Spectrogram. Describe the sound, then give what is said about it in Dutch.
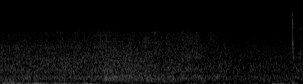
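A steady, continuous wash of ocean surf rolls on at a moderate level with no voices, a broad hissing rumble of waves on the shore, with one brief click near the end. “Langzaamaan laat je het beeld en het geluid van de golven los.”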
